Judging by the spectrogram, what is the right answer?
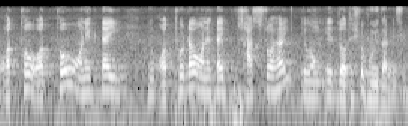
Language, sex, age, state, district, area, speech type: Bengali, male, 45-60, West Bengal, Paschim Medinipur, rural, spontaneous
